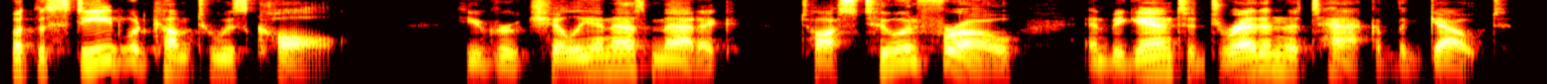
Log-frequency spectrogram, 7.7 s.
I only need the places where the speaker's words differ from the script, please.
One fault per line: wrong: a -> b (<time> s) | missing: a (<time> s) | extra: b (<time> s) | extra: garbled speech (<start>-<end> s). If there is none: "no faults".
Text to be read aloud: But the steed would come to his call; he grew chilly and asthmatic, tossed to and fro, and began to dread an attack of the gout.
no faults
